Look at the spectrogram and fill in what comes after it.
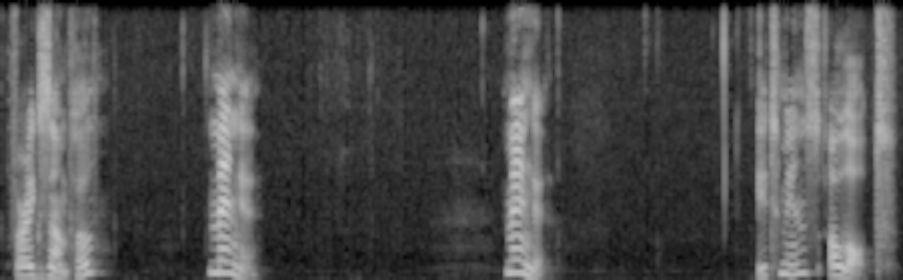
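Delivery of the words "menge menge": "Menge" with nasal ng and no hard g; silent g demo. Shown as a demonstration. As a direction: model German "Menge", never releasing the g. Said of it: "want to say the last letter G, but you don't".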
